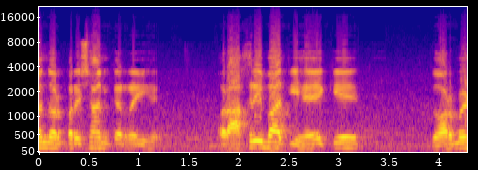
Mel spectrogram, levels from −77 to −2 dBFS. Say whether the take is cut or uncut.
uncut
